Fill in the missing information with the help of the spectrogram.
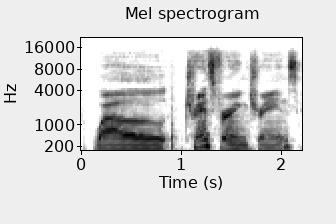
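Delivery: ordinary talk, nothing marked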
